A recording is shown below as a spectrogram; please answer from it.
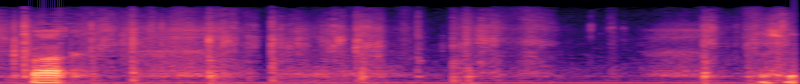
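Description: Insulated hookup wire being handled and moved across a desk: light rustling with scattered soft ticks, over a steady low hum.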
